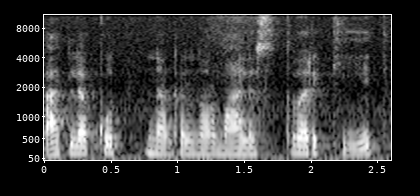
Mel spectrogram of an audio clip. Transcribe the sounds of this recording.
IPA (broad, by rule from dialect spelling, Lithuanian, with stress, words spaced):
ˈɑːtʲlʲɛkʊ nʲɛˈɡɐlʲ noːrˈmɑːlʲeː sʊtʋɐrʲˈkʲiːtʲ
